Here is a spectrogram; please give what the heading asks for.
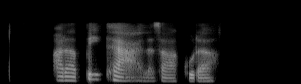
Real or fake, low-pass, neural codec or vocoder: fake; 7.2 kHz; codec, 24 kHz, 0.9 kbps, WavTokenizer, large speech release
